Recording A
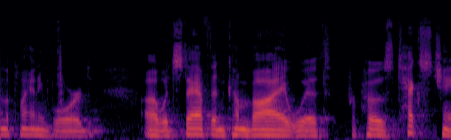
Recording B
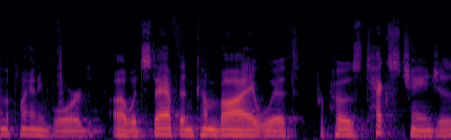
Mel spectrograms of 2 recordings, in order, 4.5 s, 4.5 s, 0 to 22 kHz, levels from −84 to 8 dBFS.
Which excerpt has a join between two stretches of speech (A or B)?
B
